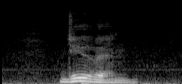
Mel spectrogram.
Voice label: "duwen", Dutch

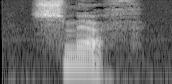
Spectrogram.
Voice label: "smurf", Dutch

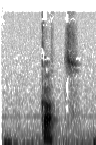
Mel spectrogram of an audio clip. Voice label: "kat", Dutch

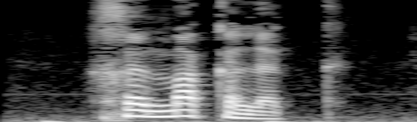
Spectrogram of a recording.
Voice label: "gemakkelijk", Dutch

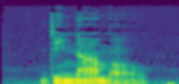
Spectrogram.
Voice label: "dynamo", Dutch

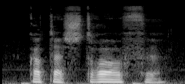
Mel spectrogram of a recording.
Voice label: "katastrofe", Dutch

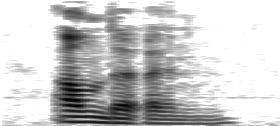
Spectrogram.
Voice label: "anderen", Dutch

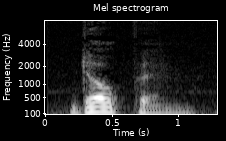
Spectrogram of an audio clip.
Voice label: "dopen", Dutch

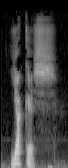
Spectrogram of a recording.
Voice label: "jakkes", Dutch; 'yikes, yuck!'

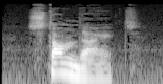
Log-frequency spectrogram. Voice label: "standaard", Dutch

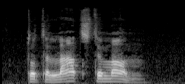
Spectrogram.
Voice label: "tot de laatste", Dutch

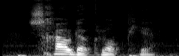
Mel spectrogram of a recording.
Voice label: "schouderklopje", Dutch

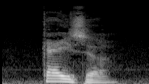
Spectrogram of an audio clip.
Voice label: "keizer", Dutch

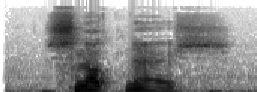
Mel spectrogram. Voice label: "snotneus", Dutch

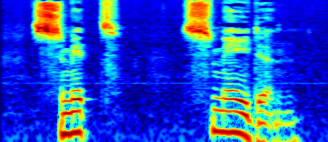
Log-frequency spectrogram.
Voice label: "smids smeden", Dutch

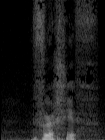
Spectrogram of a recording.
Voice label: "vergif", Dutch

